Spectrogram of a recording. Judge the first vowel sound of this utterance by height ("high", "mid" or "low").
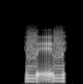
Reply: mid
